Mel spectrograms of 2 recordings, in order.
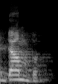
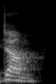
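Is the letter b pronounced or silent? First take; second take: pronounced; silent. First: The b sound is pronounced at the end. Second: The b sound is silent at the end. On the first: The speaker calls it wrong. "You don't say dumb" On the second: The speaker calls it right. "You say dumb"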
